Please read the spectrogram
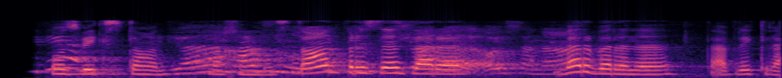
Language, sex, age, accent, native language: Uzbek, female, under 19, Toshkent viloyati, Uzbek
